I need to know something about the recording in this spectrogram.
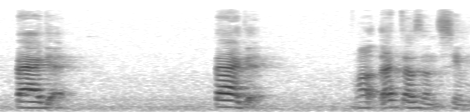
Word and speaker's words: baguette: gave another French word borrowed word from French baguette right yet so if we wanted to say bye get with a truck hey pattern so like baguette baguette well that doesn't seem to make any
